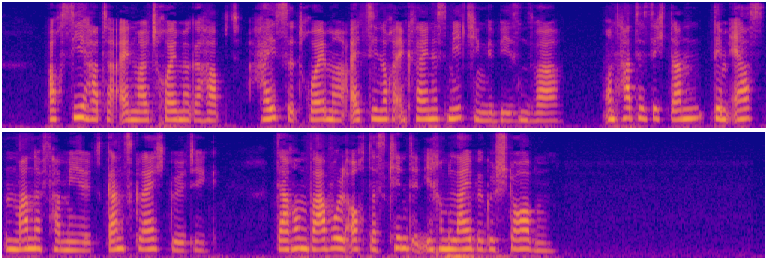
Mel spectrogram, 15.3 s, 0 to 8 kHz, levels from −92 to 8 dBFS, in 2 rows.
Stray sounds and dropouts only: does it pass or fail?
pass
